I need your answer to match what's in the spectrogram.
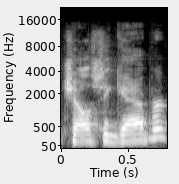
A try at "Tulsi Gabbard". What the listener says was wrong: Tulsi Gabbard. Tulsi. Yeah, Tulsi.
